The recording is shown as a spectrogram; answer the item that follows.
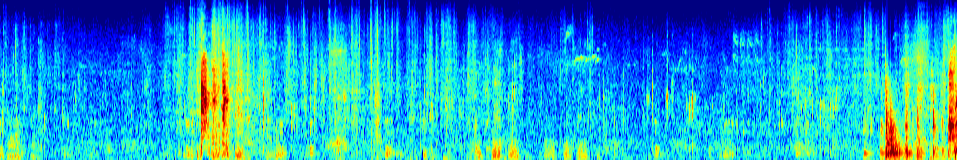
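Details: Australian Shepherd puppies, seven weeks old, playing together; two brief bursts of sharp yips and squeals near the start and the end, with quiet scrabbling and patter filling the long stretch between.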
